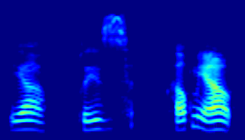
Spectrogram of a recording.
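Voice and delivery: normal talking voice

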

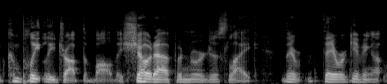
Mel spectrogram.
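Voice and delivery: usual speaking voice

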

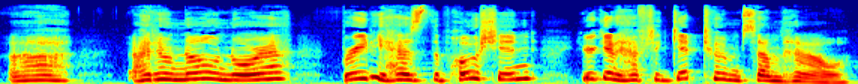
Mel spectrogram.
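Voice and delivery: high-pitched character voice; story friends answering. A narrator's reading. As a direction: advise the heroine in a high voice. Trapped friends answer Nora.

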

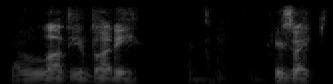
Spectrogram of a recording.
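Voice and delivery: normal talking voice

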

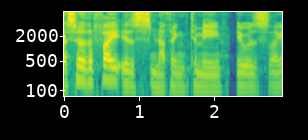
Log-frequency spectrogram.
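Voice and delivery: usual speaking voice

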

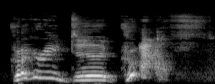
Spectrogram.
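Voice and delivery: slow, mock Dutch pronunciation of the name; Dutch accent. Teasing a viewer from the Netherlands, playful mock Dutch accent. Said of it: "'cause you're in the Netherlands".

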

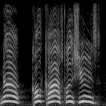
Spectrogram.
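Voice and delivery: very high, slow mimicking squeal; mock girlfriend. Girlfriend refusing to let it go, mocking high-pitched voice. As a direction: drag it out in a mocking falsetto. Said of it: "his girl's like".

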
